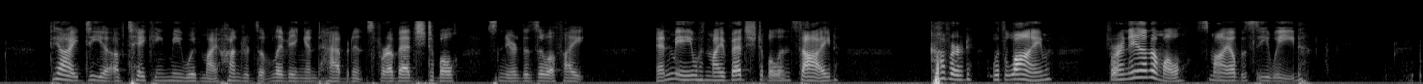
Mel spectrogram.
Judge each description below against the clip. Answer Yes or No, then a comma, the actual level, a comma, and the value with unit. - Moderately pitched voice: Yes, medium, 170 Hz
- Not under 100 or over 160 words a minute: Yes, average, 140 wpm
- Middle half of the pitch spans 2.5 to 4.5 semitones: No, wide, 5.5 semitones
